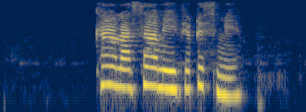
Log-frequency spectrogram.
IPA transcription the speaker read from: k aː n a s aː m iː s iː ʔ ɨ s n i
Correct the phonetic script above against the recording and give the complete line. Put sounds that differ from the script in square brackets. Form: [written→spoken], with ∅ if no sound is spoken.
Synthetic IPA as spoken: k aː n a s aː m iː [s→f] iː [ʔ→q] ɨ s [n→m] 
